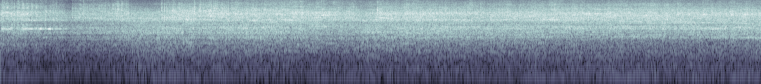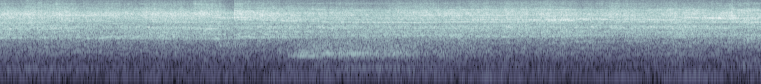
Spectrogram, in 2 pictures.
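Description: Handheld electric angle grinder grinding steel, a loud, steady whine with grinding hiss that runs on without a break.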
